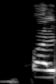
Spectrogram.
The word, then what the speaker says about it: cuál: ¿Cuál es tu nombre? What is your name? Oh, sorry, sir. ¿Cuál es? That's what it is, yes. So ¿cuál es? You know the accent on the U.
